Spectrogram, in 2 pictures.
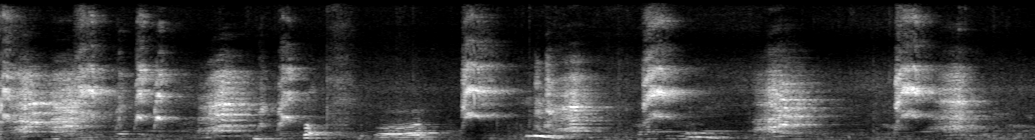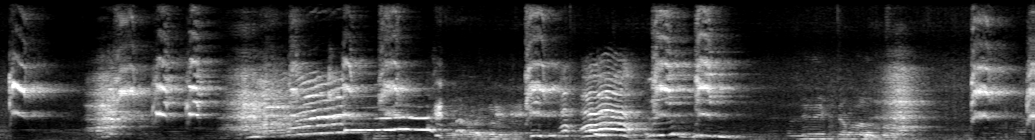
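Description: Birds squawking at a nature retreat resort where birds perch on visitors' hands; repeated shrill calls and squawks come close and fairly loud, interleaved with people talking throughout.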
